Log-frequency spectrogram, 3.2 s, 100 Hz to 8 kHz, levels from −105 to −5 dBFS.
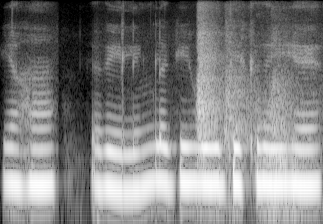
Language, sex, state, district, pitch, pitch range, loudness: Hindi, female, Maharashtra, Gondia, 220 Hz, 215-225 Hz, -13 LUFS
